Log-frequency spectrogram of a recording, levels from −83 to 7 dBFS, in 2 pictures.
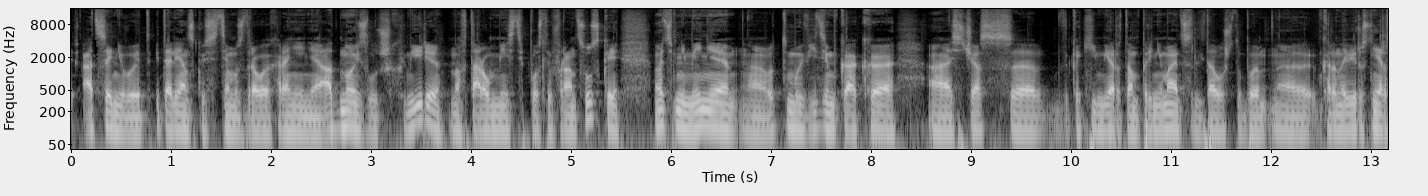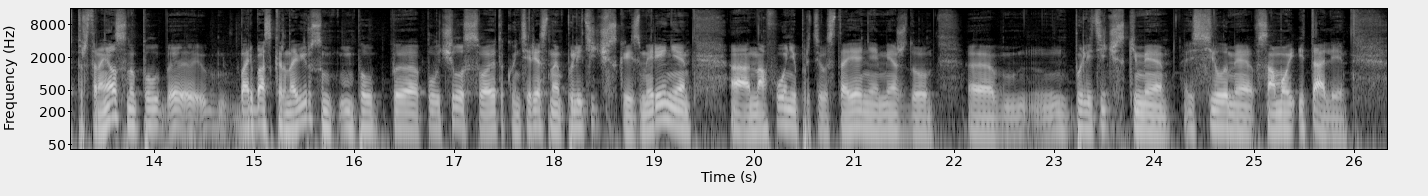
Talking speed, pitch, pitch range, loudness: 120 wpm, 90 Hz, 85-100 Hz, -19 LUFS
